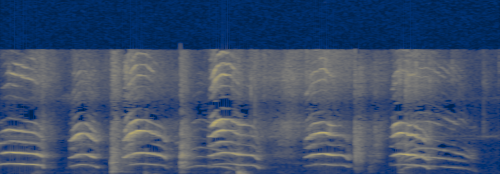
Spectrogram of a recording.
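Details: Two-week-old baby kittens at milk time, mewing over and over: arched, high, harmonic-rich cries rising then falling, several overlapping and coming roughly every half second, with small rustles between them.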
